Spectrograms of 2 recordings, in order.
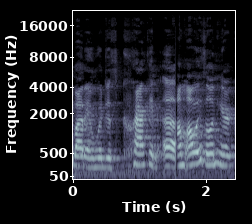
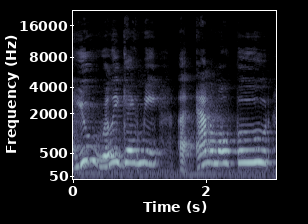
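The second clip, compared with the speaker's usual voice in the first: mad disbelief; 3 semitones higher than usual. Retold or imitated. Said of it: "I was mad".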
